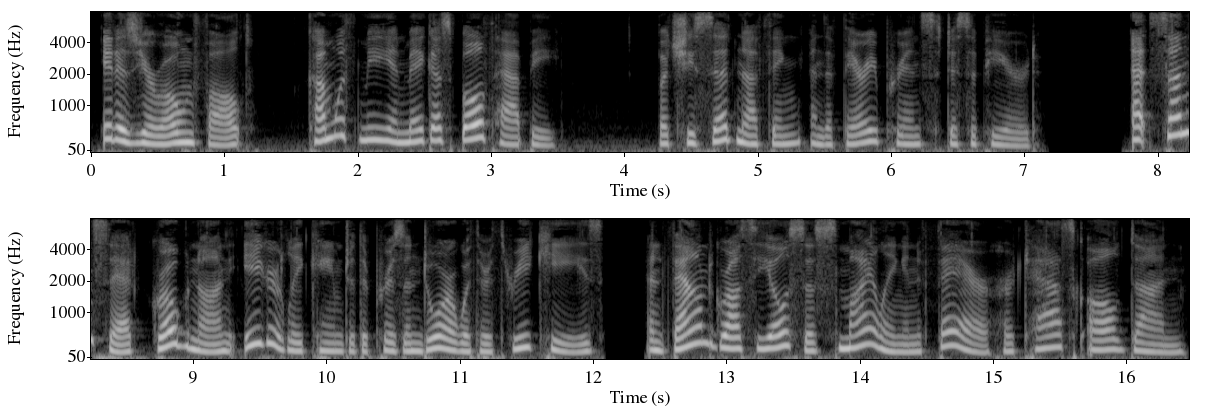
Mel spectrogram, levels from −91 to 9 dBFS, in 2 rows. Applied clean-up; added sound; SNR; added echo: none; none; none; none.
